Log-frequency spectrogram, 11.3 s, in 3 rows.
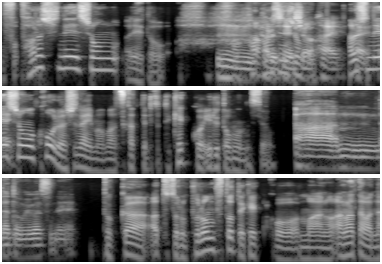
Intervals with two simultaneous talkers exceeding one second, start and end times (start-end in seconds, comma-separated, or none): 2.1-4.0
